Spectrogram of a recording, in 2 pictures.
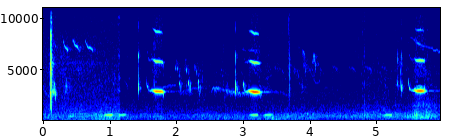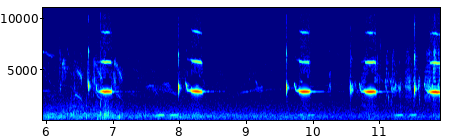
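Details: Pririt batis on a southern Karoo farm delivering a steady run of pure, high whistled notes, spaced about a second or more apart, with a few soft lower chirps between them and little other sound.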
